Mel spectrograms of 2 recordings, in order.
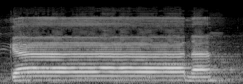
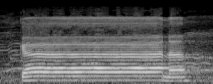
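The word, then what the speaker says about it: كَانَ: Kana, ya, na-nya jangan dipanjangkan, cukup kafnya saja. Kana.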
